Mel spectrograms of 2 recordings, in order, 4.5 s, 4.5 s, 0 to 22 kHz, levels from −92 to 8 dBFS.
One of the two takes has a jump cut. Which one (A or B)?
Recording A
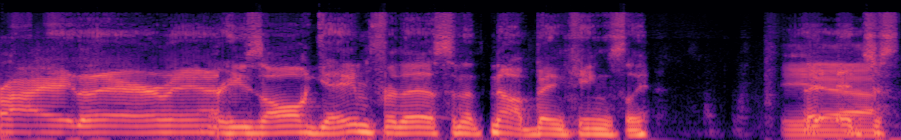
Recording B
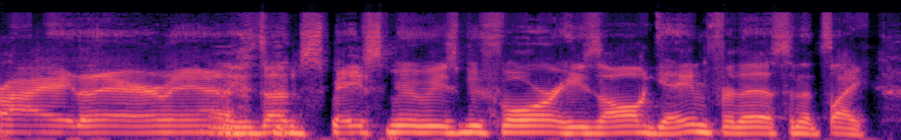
A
